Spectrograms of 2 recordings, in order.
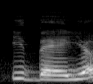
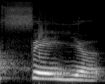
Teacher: Aberto, som de acento agudo, vou colocar lá, por exemplo, ideia, perdeu o acento, mas o som é aberto.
